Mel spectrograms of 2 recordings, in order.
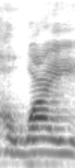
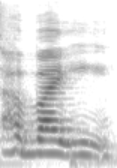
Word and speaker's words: Hawaii: I actually heard it's pronounced Hawaii. Like something like that. It's not Hawaii, it's Hawaii. It's like a V.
